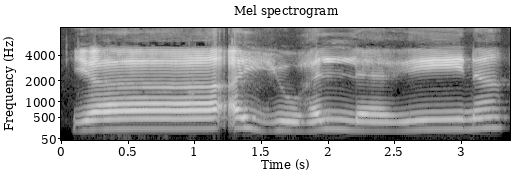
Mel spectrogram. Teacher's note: یا کے اوپر کھڑی زبر اور مد منفصل ہے، 4 سے 5 حرکت کھینچ کے ادا کریں گے۔ حمزہ کے زبر کو یا مشدد کے ساتھ ملاتے ہوئے پڑھنا ہے، ہا کے زبر کو لام مشدد کے ساتھ ملاتے ہوئے پڑھیں گے۔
